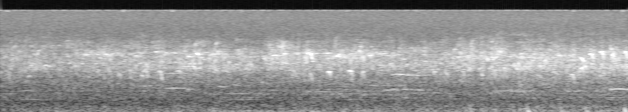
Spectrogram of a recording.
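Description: Faint outdoor ambience: a steady background hiss with scattered short, faint bird chirps and twitters.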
